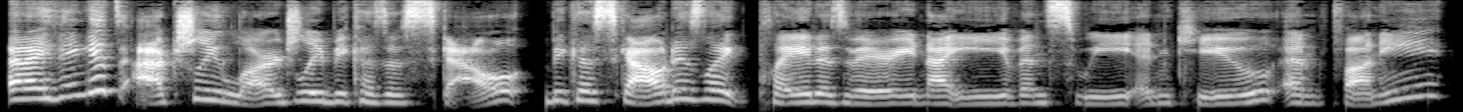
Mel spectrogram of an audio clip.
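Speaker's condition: No condition

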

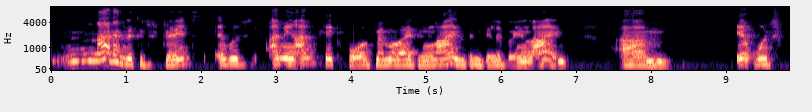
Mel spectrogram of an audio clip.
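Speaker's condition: Cerebral palsy; botox

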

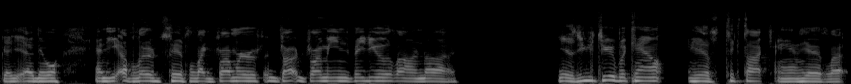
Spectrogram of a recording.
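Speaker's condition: Cerebral palsy; from birth, special education throughout school, learned slower

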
